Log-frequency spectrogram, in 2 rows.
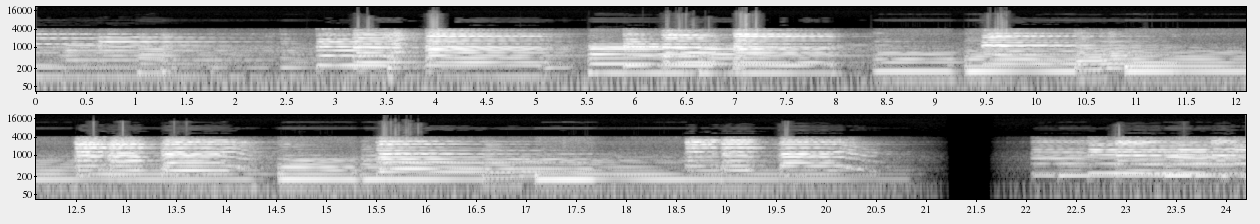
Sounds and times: Electric guitar: 0.0 - 21.0, 22.0 - 24.2.

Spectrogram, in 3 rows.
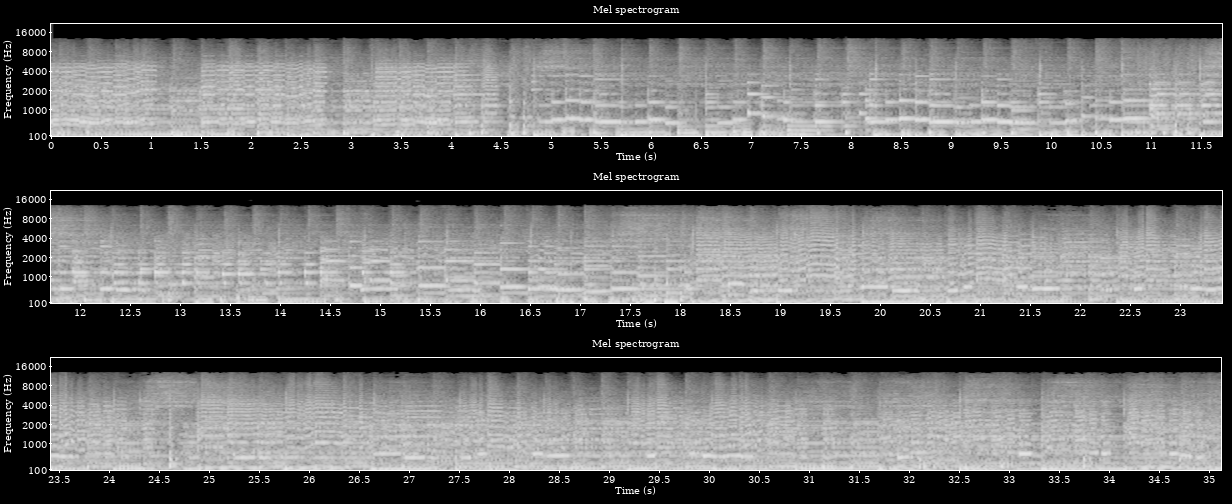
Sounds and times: Music: 0.0 - 35.1.

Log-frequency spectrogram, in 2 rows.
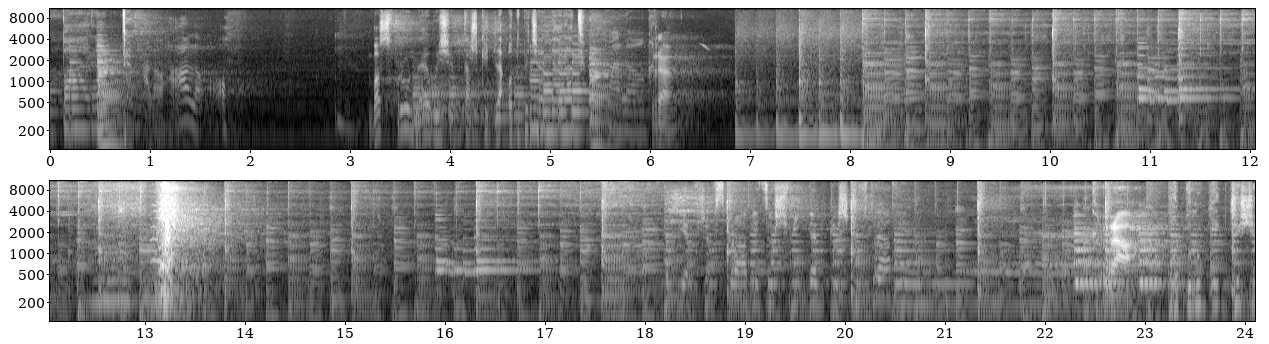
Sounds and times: Music: 0.0 - 1.1, 3.5 - 6.2, 6.8 - 24.1.

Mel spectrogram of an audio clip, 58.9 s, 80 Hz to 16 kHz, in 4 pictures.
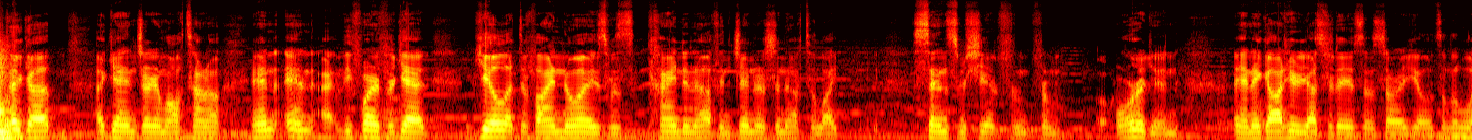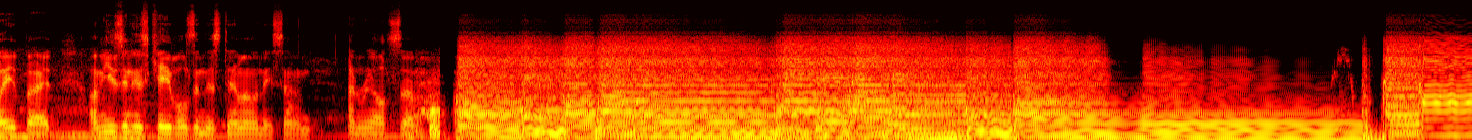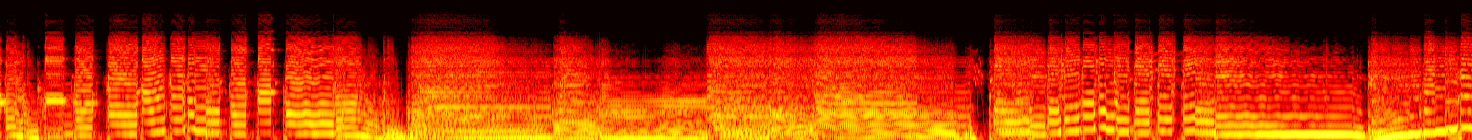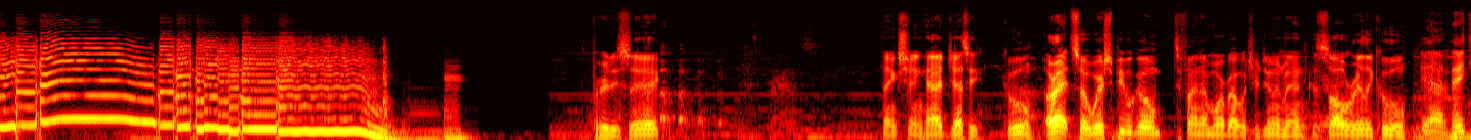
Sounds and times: Speech: 0.0 - 8.4, 9.2 - 18.9, 50.1 - 50.8, 53.0 - 58.8
Guitar: 0.0 - 58.8.

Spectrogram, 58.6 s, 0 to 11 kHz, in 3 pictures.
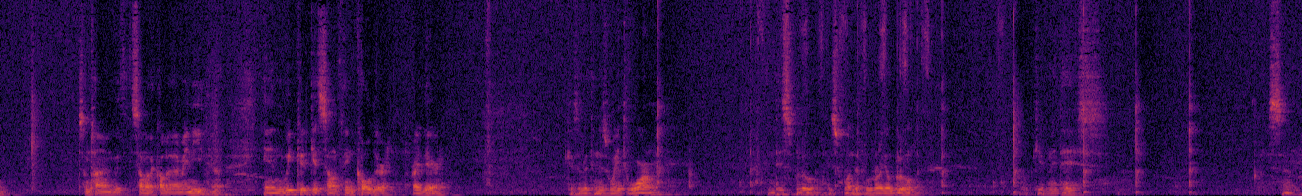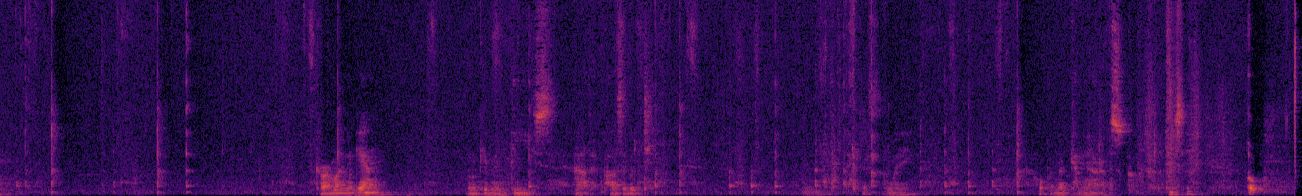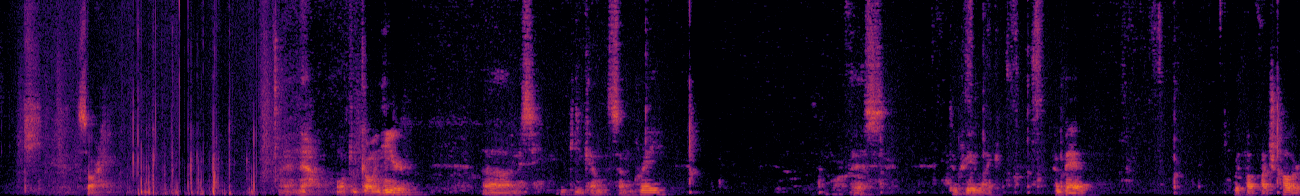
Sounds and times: Speech: 1.2 - 6.8, 8.5 - 10.0, 11.5 - 13.9, 15.3 - 16.6, 19.0 - 19.6, 24.2 - 25.4, 26.6 - 29.4, 35.1 - 37.6, 39.4 - 40.8, 43.2 - 45.3, 46.3 - 49.1, 51.5 - 52.5, 53.3 - 54.2, 54.8 - 55.5, 57.6 - 58.5.

